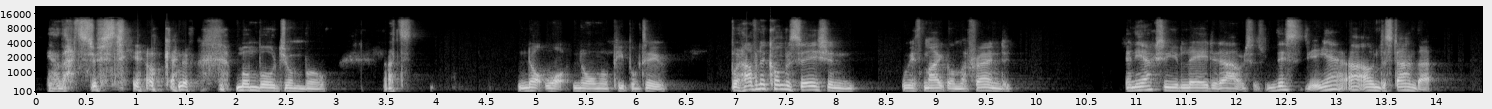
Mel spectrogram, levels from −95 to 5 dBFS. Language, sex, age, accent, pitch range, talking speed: English, male, 30-49, British, 115-140 Hz, 145 wpm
